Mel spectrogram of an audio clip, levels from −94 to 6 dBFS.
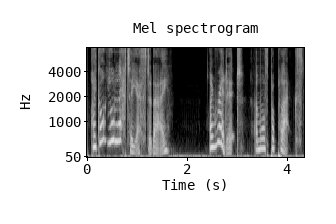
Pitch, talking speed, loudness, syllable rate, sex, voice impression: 280 Hz, 150 wpm, -17 LUFS, 6.0 syllables/s, female, feminine, adult-like, slightly muffled, fluent, slightly intellectual, slightly intense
